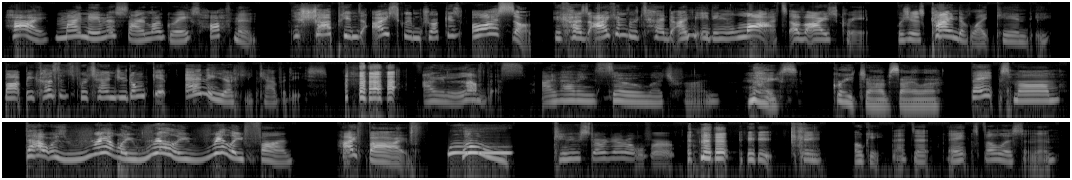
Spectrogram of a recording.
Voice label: Age 6 Commercial Sample

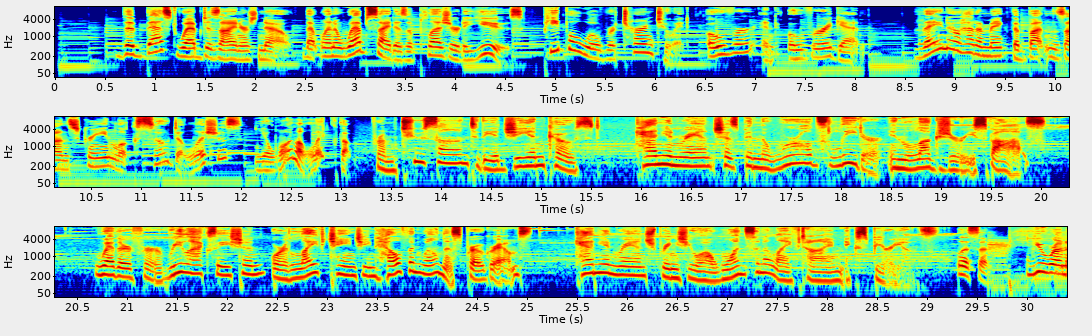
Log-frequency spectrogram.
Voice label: Narration

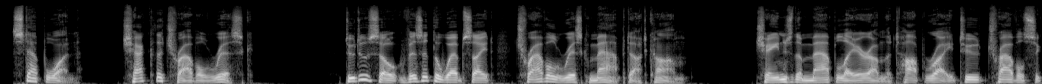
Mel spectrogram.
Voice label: American English eLearning General

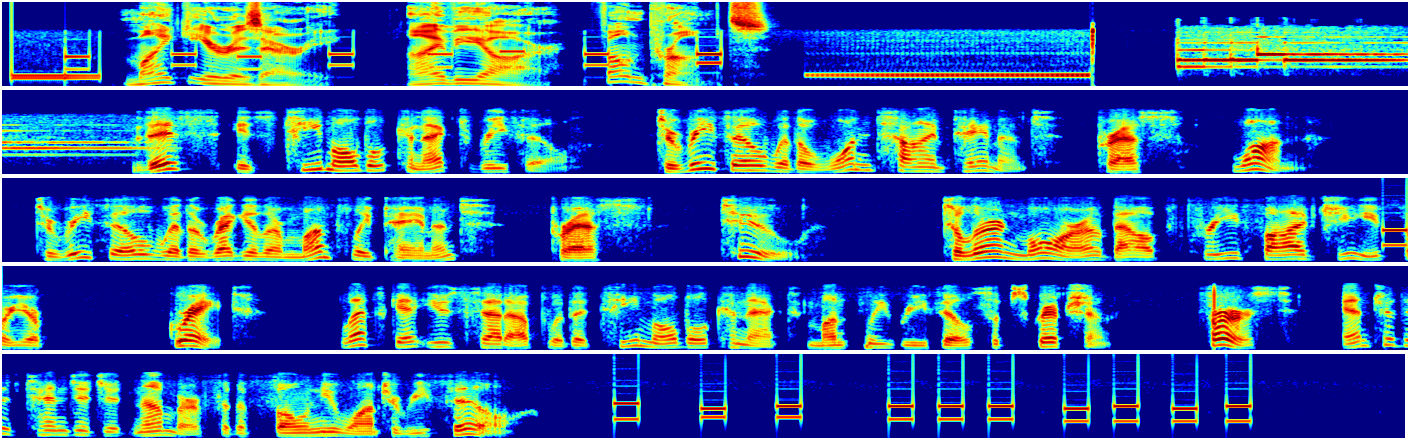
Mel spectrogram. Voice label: IVR

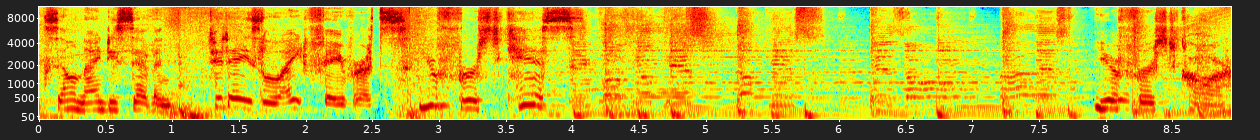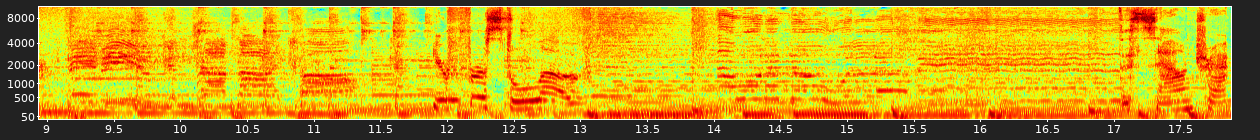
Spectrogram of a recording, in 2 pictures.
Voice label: Radio Imaging All Formats

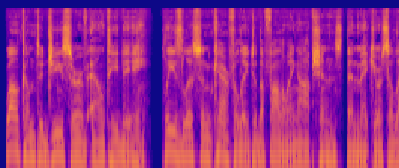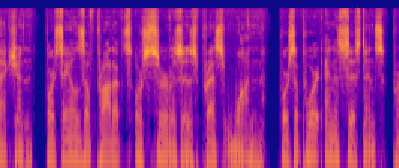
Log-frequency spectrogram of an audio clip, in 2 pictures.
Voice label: voicemail, messaging, IVR

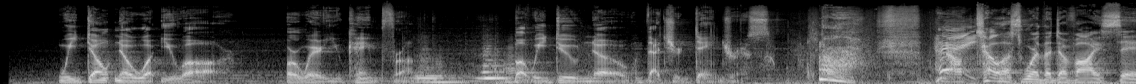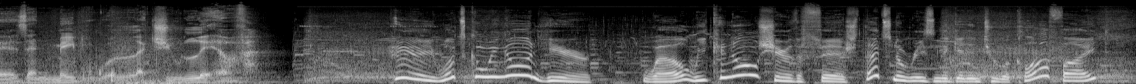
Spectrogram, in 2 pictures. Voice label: Animation

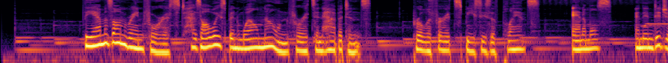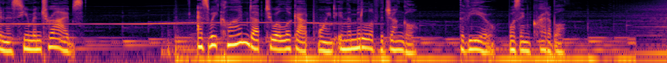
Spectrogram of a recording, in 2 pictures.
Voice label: Documentary Narration

